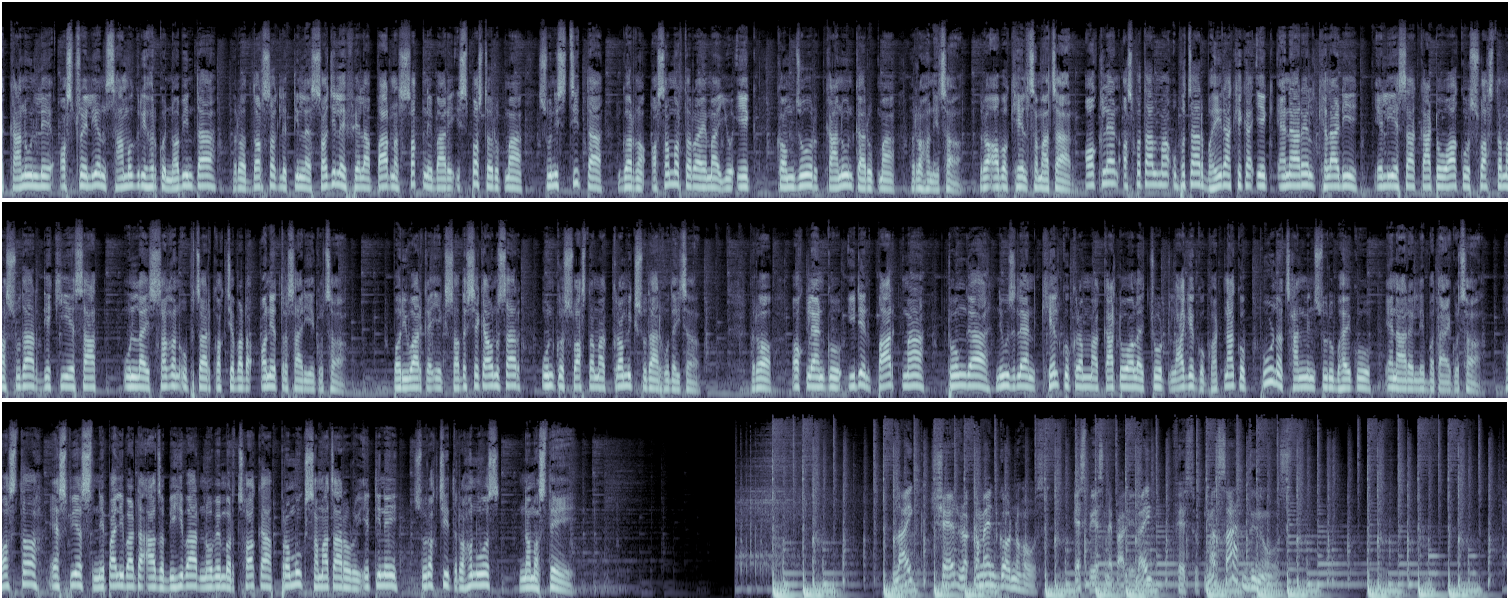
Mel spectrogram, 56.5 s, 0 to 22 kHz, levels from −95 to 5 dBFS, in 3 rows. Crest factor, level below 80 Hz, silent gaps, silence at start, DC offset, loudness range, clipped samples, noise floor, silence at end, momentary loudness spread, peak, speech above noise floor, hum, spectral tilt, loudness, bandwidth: 14 dB; -32 dBFS; 46.77-46.81 s; 0.05 s; under 0.1%; 5 LU; under 0.1%; -81 dBFS; 0 s; 8 LU; -4 dBFS; 64 dB; none; -5.5 dB/octave; -18 LUFS; 16 kHz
